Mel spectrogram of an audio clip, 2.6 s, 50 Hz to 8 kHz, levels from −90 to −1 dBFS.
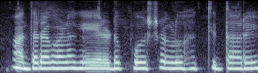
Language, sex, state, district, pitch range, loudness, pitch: Kannada, female, Karnataka, Bidar, 235-240 Hz, -13 LUFS, 235 Hz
